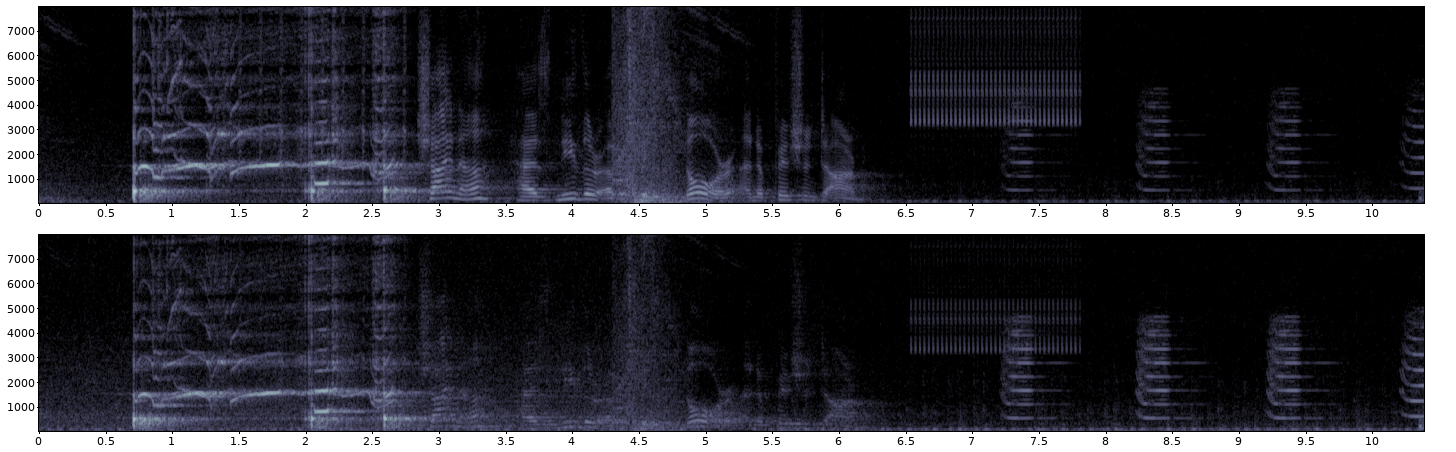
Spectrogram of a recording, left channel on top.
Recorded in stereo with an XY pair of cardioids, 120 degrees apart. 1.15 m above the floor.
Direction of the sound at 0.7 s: 35° left.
